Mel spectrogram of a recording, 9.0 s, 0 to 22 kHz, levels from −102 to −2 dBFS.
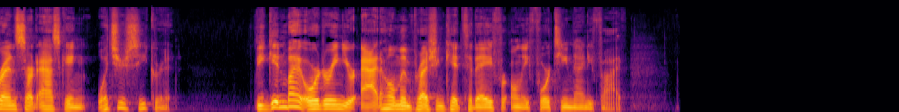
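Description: At 6.81 s the speech stops abruptly and the rest of the clip is silence, with no room tone or noise floor, lasting about 2.2 s to the end. This is an audio dropout to silence: the input feed was lost, likely through a disconnected device, a failed link or an accidental mute, while the recorder kept writing silence. Whatever followed the cut-off point was never captured.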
